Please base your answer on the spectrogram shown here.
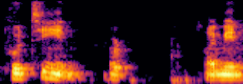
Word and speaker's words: poutine: putin actually it's spelled poutine or i mean french would pronounce it putin uh poutine sadie has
